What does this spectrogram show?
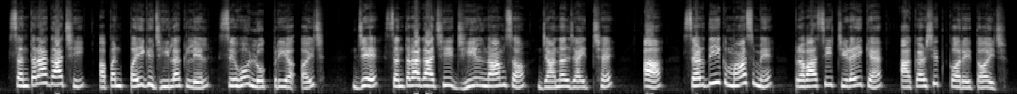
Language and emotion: Maithili, neutral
